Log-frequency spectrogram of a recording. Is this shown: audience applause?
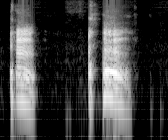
no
